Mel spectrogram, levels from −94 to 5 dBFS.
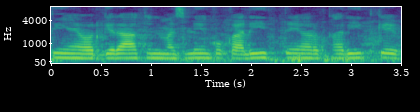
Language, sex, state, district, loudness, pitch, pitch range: Hindi, female, Bihar, Saran, -16 LUFS, 195 Hz, 185-195 Hz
